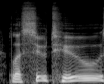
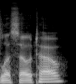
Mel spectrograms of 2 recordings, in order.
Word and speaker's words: Lesotho: and uh yeah so apparently lutu seems to be the UK pronunciation while the US is loto all right well you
